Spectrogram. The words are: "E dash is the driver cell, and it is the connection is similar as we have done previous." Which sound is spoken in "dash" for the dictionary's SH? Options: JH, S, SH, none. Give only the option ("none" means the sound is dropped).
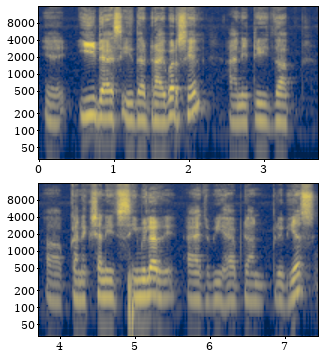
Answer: S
